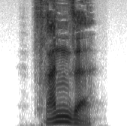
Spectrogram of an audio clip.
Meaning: fringe
- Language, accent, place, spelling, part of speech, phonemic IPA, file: German, Germany, Berlin, Franse, noun, /ˈfʁanzə/, De-Franse.ogg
